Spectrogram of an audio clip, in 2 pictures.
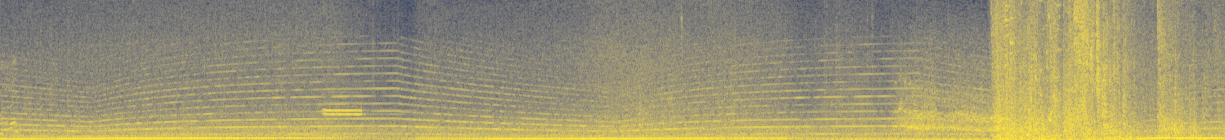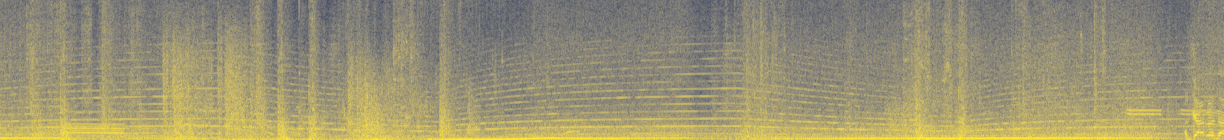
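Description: A car driven in the crime video game L.A. Noire: a steady engine hum rises and falls in pitch through repeated revs and gear shifts, with a burst of loud thuds and crashing impacts midway, all close and continuous.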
